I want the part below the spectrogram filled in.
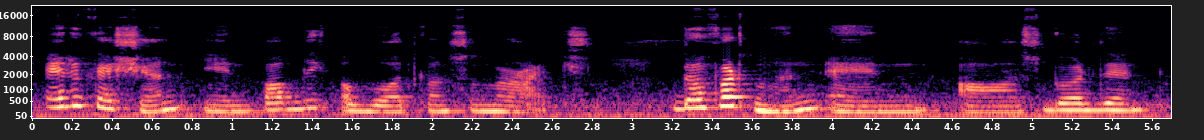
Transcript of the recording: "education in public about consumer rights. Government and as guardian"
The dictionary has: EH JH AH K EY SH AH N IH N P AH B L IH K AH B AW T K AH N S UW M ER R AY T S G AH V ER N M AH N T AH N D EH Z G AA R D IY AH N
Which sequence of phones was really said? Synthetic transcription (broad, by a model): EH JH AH K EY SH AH N IH N P AH B L IH K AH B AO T K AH N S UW M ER R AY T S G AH F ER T M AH N AH N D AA S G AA R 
